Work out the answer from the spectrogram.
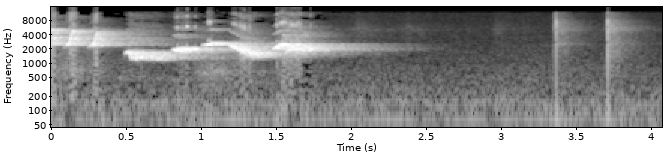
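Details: Caged white-rumped shama singing with mimicry: a high trill slides into lower, varied whistled and warbled notes that fade out, followed by silence and two sharp clicks.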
